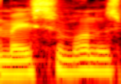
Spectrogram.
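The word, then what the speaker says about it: Meesseman: might be okay and Emma may someone's back that's how you say it by the way I'm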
